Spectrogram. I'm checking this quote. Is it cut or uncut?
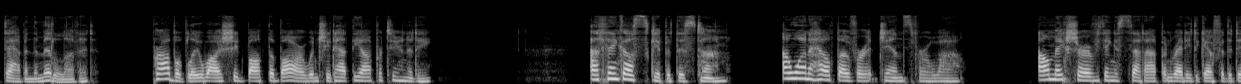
uncut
